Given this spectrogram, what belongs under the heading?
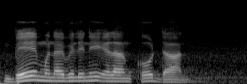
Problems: low volume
